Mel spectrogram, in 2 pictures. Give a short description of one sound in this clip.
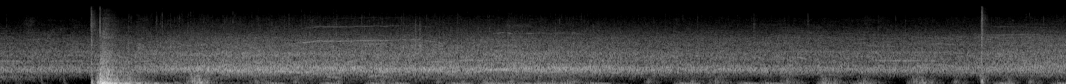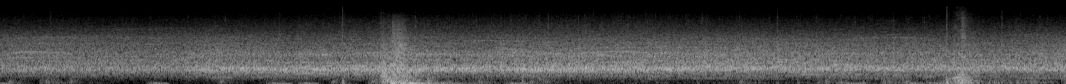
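Heavy bodies slam onto a wrestling ring mat with loud thuds.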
